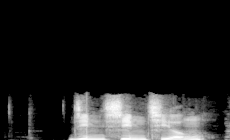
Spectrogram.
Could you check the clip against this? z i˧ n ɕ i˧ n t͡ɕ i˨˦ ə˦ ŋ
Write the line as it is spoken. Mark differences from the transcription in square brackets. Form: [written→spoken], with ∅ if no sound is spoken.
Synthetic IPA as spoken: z [i˧→i˨˩] n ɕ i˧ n [t͡ɕ→t͡ɕʰ] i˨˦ ə˦ ŋ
